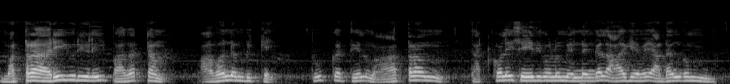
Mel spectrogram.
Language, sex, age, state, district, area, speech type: Tamil, male, 30-45, Tamil Nadu, Madurai, rural, read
